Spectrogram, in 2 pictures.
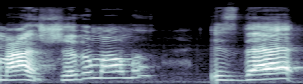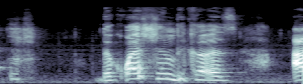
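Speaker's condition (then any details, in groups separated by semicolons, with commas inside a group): Cerebral palsy; uses specialized hospital bed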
